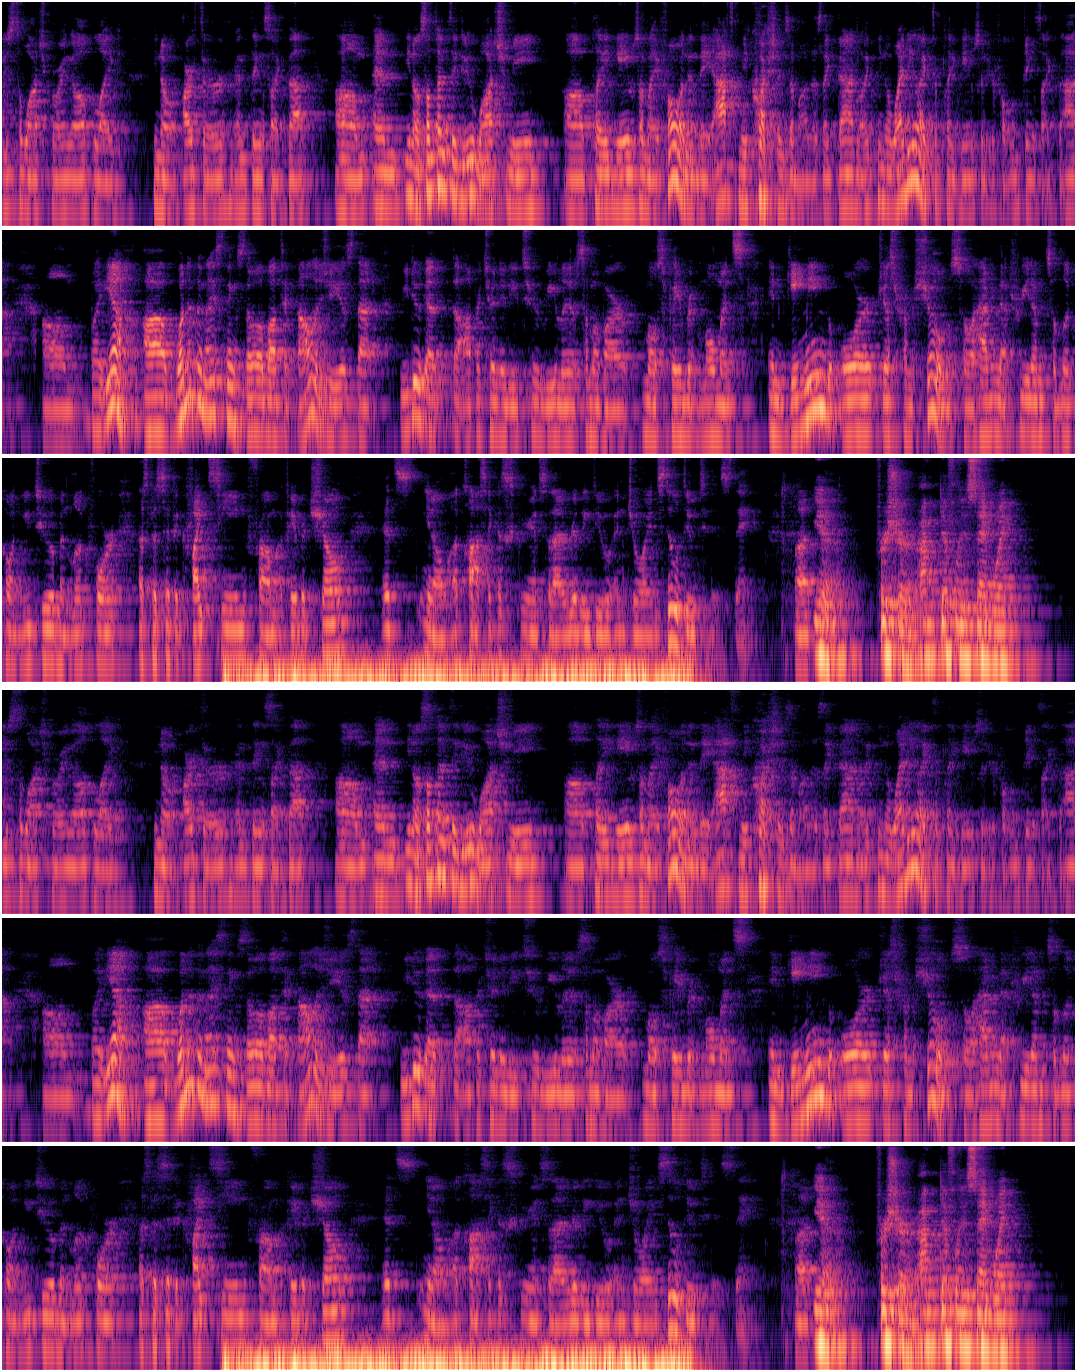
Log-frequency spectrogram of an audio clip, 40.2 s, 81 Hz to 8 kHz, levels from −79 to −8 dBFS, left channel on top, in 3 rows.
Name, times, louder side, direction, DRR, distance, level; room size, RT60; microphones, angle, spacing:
voice 1, 0.0-1.4 1.9-3.8 4.2-6.7 7.0-36.9, left 2 dB, 50° left, 0 dB, 1.2 m, -31 dB
sound 1, 29.6-35.5, right 4 dB, 50° right, 0.5 m, -19 dB
voice 2, 37.8-39.4, right 1 dB, 15° right, 1 dB, 2.4 m, -22 dB
17.0 x 6.4 x 8.4 m, 0.87 s
head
